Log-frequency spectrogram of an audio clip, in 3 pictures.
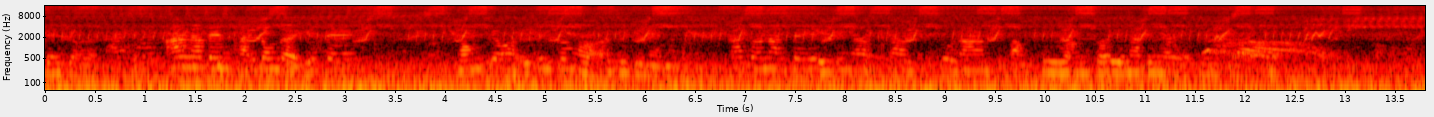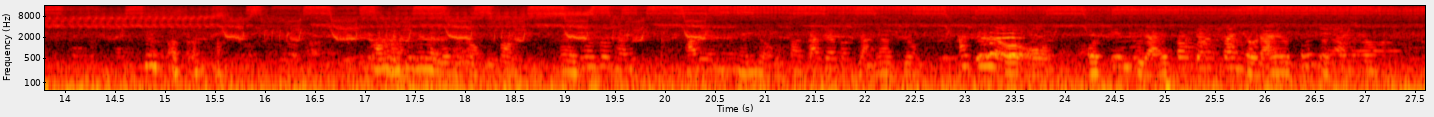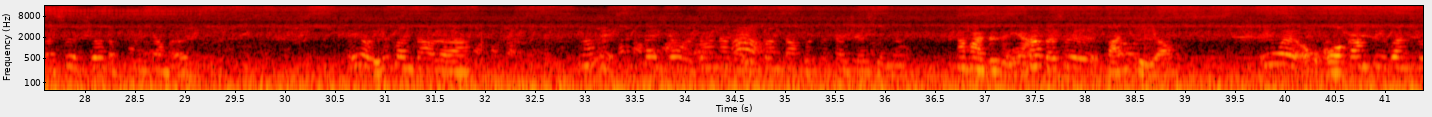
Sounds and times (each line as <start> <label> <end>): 0.0 Birds 41.3
0.0 Two women are sharing religion 41.3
